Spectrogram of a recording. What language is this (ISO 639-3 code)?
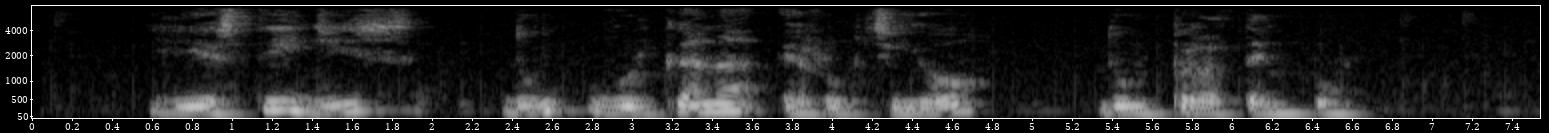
epo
